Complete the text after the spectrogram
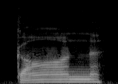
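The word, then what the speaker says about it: gonyegi: In this word, the A with the N will be silent, and you can pronounce the N sound with the G-A like this. Gon-ye-gi.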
